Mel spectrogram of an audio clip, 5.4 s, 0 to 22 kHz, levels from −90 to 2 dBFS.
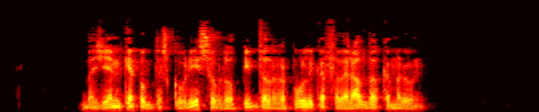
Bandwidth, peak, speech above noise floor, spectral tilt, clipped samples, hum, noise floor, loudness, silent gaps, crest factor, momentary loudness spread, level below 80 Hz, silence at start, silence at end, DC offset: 11 kHz; -4 dBFS; 61 dB; -5 dB/octave; under 0.1%; none; -87 dBFS; -26 LUFS; none; 22 dB; 10 LU; -66 dBFS; 0.8 s; 1.2 s; under 0.1%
